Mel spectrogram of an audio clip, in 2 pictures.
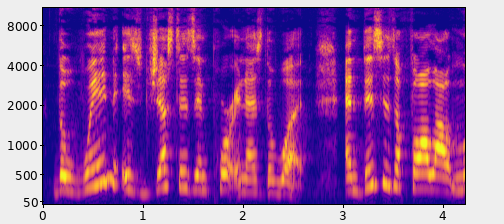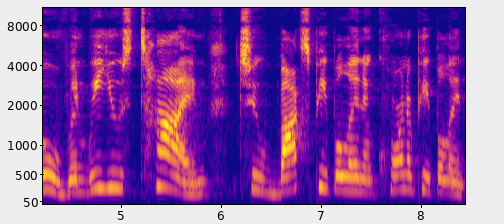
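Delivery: normal talking voice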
